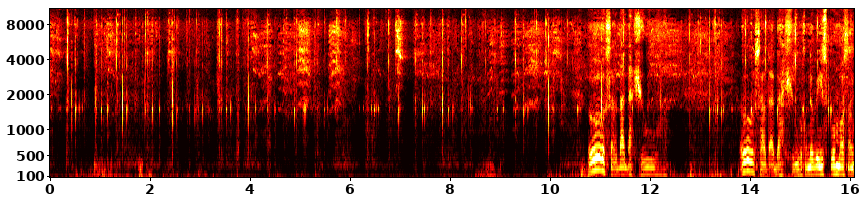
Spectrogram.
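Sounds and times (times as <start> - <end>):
animals clicking and chirping: 0.0 - 16.0.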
